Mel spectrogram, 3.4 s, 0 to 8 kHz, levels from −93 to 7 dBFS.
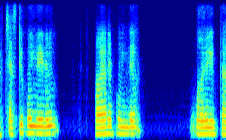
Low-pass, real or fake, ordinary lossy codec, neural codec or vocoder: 7.2 kHz; fake; Opus, 32 kbps; codec, 16 kHz, 0.5 kbps, FreqCodec, smaller model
